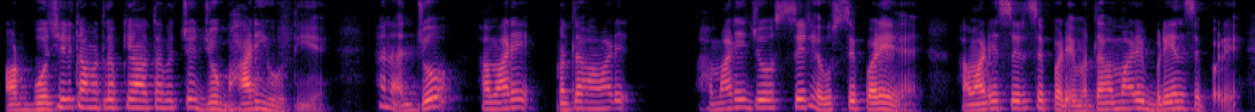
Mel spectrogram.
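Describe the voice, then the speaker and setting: A woman's voice: fairly low pitch, expressive, moderate pace. A woman teacher giving a vocabulary lesson, spelling words letter by letter and asking her students questions that she answers herself. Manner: addresses students as children, asks and answers own questions.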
